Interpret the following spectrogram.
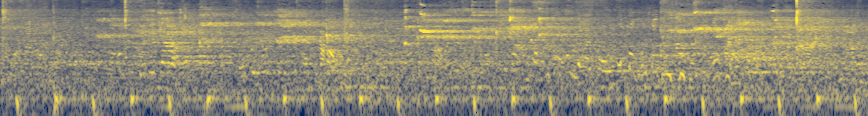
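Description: Badminton play on several courts: rackets hitting shuttlecocks, sneakers squeaking on the court mats and feet landing in irregular thumps several times a second, over background chatter.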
